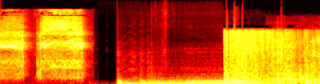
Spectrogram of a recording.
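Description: Two loud, shrill pig squeals in quick succession, followed after a brief pause by a deep rumbling engine and then a harsh, steady rush of noise.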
